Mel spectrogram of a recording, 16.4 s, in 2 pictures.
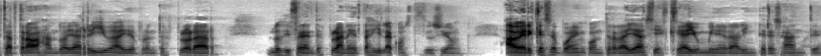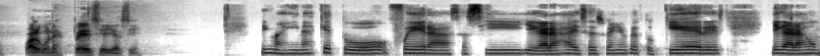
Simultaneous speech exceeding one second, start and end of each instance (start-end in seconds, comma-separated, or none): none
